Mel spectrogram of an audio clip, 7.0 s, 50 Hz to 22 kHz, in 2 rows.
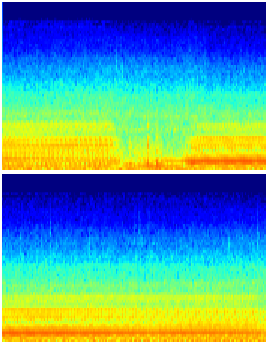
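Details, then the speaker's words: Toyota MR2 Spyder after replacing muffler with broken internal baffle with a Top Speed resonator: steady engine tone rising smoothly on pulling away, little drone, no exhaust rattle; normal exhaust. "nice I like it it's actually not too much Drone either yeah the highway speeds I really do think this is quite lighter than the old one"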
